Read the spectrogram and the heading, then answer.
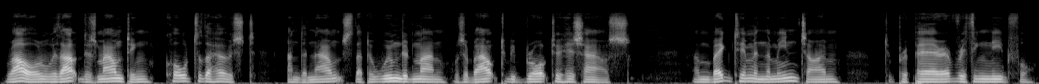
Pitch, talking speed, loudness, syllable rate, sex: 120 Hz, 180 wpm, -19 LUFS, 5.6 syllables/s, male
